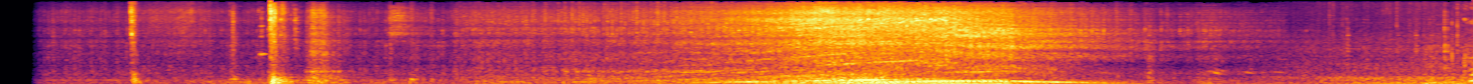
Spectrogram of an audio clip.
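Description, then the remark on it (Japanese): Inside a bus riding to a seaside town, a few sharp clunks of the door ring out early, then the diesel engine rumbles steadily, swelling into a loud, rising drone as it pulls away before easing off. “紅葉女子会のメンバーは寒華系で紅葉に浸った後海沿いの町までバスに揺られた”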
